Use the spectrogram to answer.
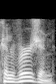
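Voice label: "conversion", US English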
